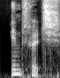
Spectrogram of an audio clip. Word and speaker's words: Ipswich: Just say Ipswich again. – Ipswich. – There you go, lovely. – Correct. – Because that's place. How it's pronounced.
